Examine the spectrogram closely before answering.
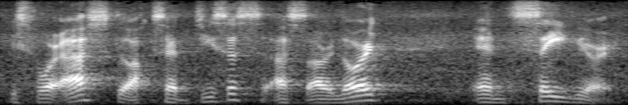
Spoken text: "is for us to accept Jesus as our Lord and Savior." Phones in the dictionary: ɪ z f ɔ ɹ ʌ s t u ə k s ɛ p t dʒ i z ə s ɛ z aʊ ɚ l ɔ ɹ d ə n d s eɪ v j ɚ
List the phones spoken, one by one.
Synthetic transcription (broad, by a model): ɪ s f ɔ ɹ ʌ s t u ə k s ɛ p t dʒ i s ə s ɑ s aʊ ɚ l ɔ ɹ d ə n d s eɪ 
